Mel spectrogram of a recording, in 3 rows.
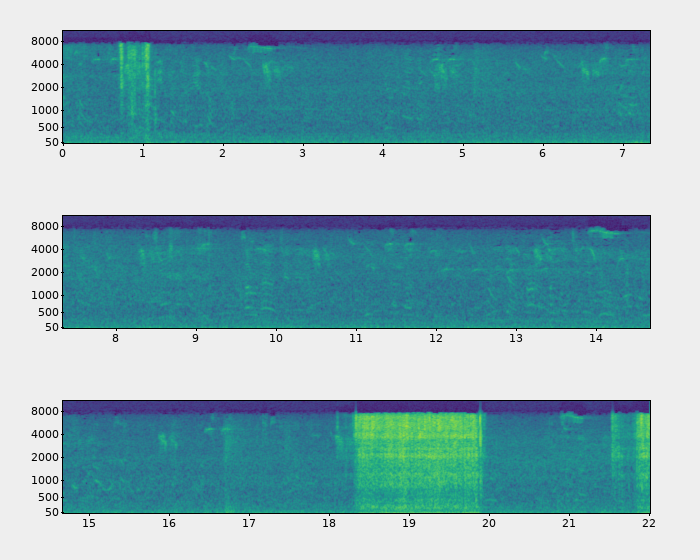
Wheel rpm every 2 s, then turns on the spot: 0, 0, 0, 0, 0, 0, 0, 0, 0, 30, 10.
18-20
